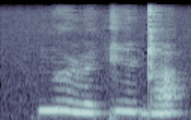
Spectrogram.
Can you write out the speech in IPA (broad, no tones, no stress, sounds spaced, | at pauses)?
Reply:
n̪ ɯ ɭ e k i ɖ a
